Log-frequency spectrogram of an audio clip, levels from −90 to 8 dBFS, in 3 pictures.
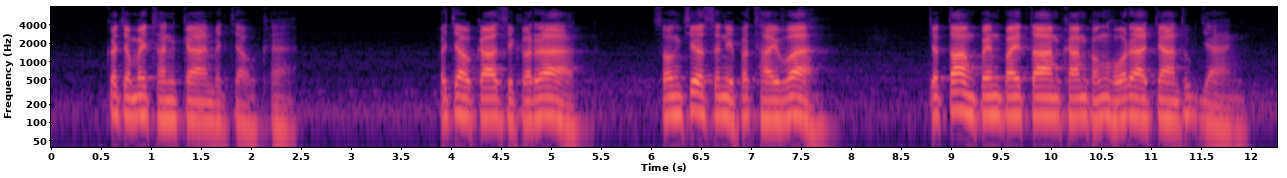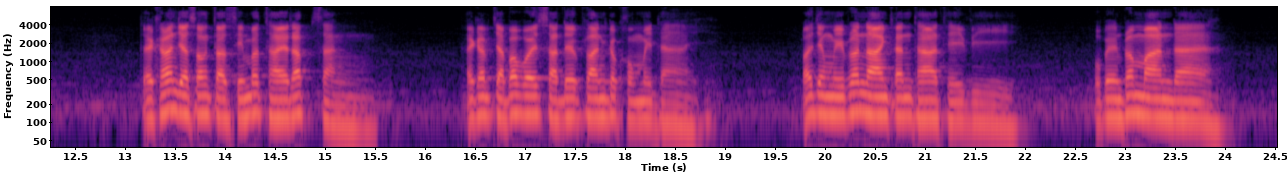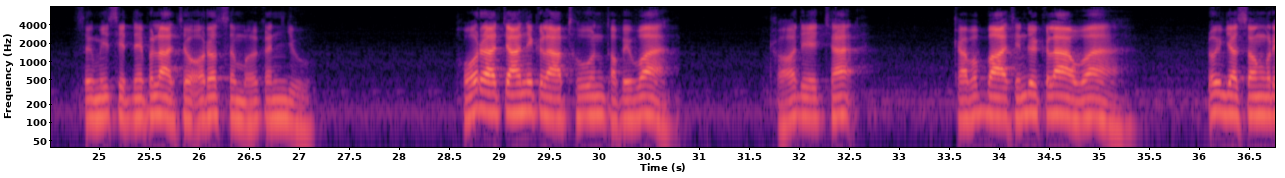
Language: Thai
